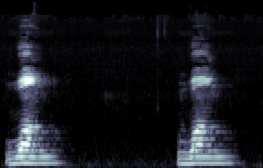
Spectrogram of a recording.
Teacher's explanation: You hear my voice just stopping at the end of that syllable.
